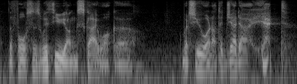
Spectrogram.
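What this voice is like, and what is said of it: Poor Darth Vader voice impression. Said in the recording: “terrible Vader impression”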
